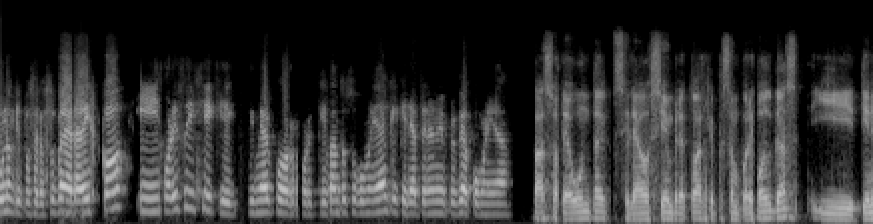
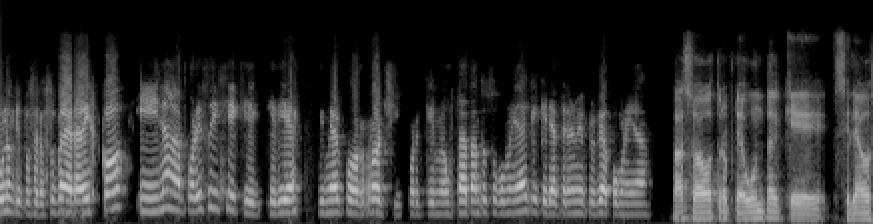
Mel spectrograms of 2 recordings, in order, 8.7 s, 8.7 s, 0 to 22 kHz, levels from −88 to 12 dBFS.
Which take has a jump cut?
first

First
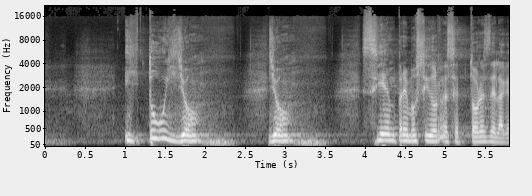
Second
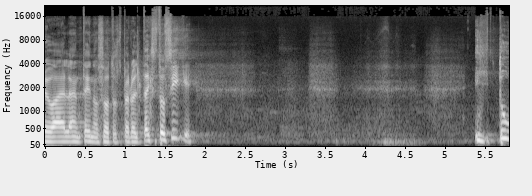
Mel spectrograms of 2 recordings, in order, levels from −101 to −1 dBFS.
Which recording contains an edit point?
first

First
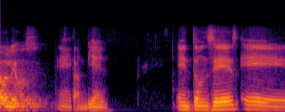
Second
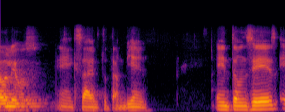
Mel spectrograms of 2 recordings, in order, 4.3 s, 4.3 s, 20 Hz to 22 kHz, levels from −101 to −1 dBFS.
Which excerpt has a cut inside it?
first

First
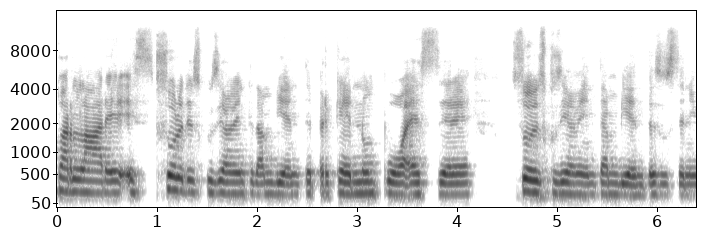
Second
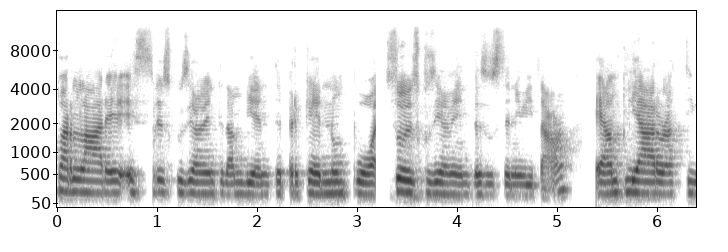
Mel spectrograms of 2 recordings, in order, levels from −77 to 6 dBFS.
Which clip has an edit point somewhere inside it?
second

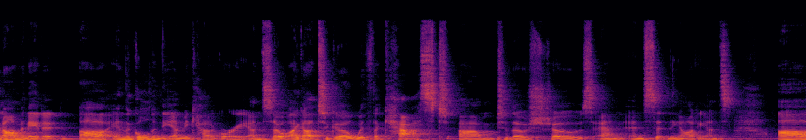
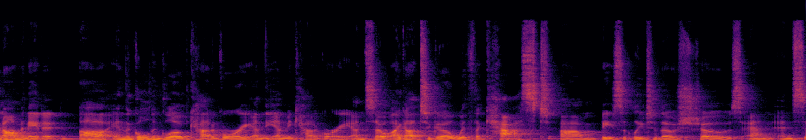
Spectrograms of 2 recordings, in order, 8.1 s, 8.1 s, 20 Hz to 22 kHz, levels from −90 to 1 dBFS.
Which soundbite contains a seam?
first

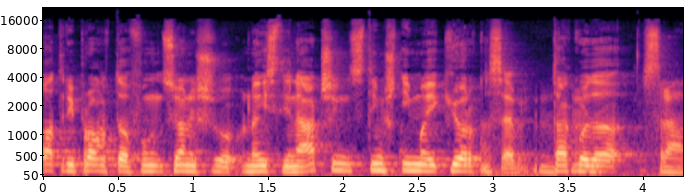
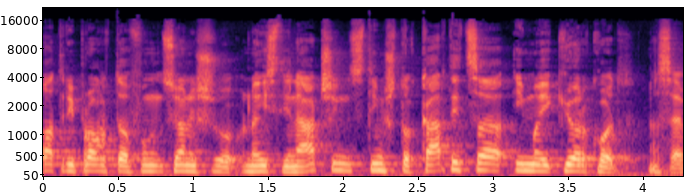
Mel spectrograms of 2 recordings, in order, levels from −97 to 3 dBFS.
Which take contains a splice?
first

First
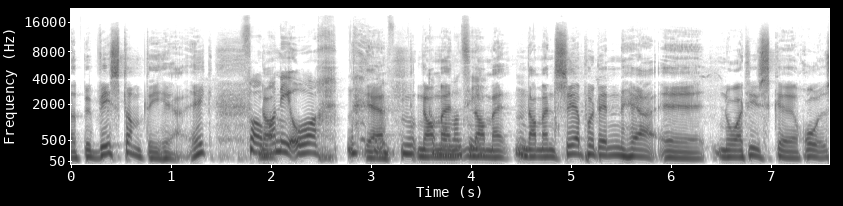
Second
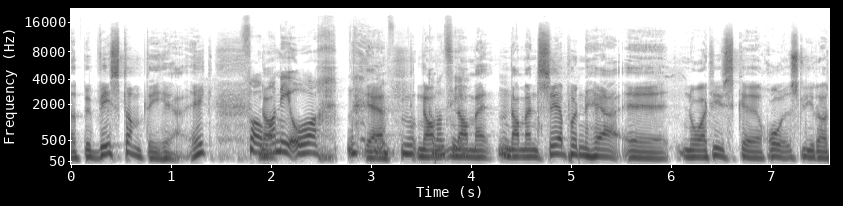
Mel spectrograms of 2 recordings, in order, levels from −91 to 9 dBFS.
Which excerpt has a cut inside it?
second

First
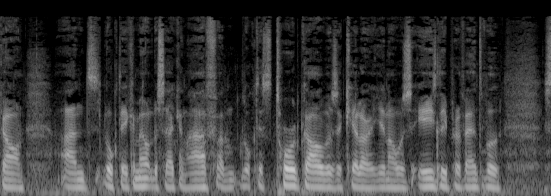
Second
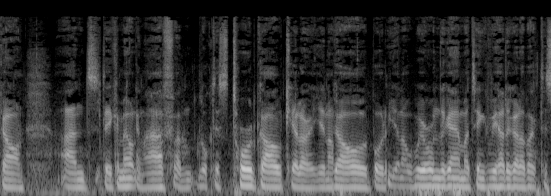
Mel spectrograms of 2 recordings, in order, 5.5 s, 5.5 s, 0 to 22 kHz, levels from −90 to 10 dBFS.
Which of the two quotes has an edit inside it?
second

